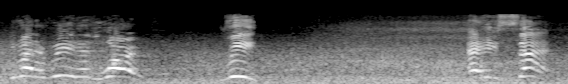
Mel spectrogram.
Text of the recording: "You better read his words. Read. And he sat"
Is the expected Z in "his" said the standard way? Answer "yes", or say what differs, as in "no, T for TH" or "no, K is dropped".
yes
